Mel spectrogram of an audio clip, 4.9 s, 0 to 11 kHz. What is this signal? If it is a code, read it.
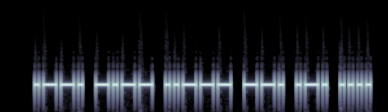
Morse code, heard as a keyed tone, about 21 wpm, 700 Hz. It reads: PY2GRH
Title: DXCC-100 Call Signs - 6 Characters - Repeated 2x - 22wpm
